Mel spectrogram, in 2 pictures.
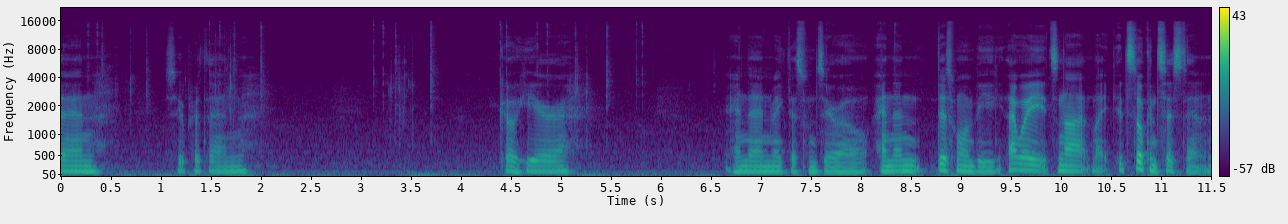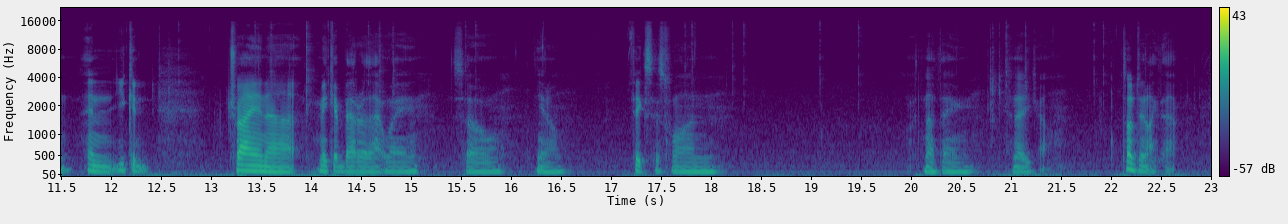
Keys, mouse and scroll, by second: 0.7 s, 1.9 g, 3.6 r, 4.9-6.8 drag, 5.3 g, 8.3 click, 12.5 middle click, 13.1 middle click, 13.9 middle click, 14.3 middle click, 15.7-17.9 middle drag, 17.9-19.2 drag, 19.2-21.1 middle drag, 21.1 g.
